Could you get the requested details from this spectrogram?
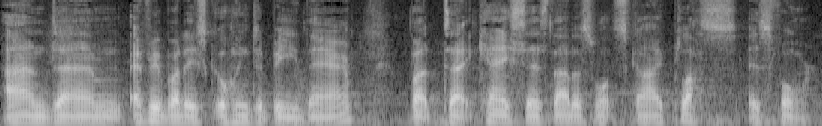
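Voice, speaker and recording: Low-voiced male breakfast news presenter. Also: flat delivery, a little hiss or hum. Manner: brisk, bantering, mock-exasperated.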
